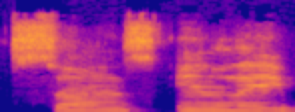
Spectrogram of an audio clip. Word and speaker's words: sons-in-law: Were Lot's sons-in-law blinded as well? Very good. So that middle word, it's sons because it's plural. So pronounce the S, sons-in-law.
